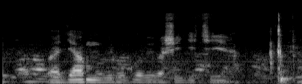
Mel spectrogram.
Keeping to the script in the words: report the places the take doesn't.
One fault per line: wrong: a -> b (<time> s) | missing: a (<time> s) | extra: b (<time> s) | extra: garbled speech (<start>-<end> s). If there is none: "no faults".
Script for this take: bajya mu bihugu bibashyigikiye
no faults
